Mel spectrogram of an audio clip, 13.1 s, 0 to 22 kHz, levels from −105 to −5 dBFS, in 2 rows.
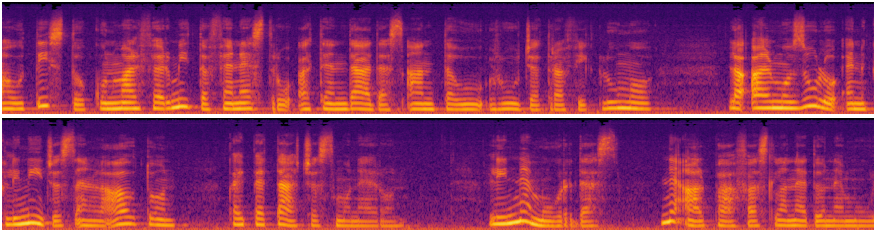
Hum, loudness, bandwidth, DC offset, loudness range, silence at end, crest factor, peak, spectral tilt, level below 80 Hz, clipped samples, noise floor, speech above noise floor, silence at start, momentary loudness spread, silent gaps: none; -24 LUFS; 15.5 kHz; 0.4%; 3 LU; 0 s; 18 dB; -6 dBFS; -4.5 dB/octave; -48 dBFS; under 0.1%; -46 dBFS; 22 dB; 0 s; 11 LU; none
